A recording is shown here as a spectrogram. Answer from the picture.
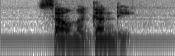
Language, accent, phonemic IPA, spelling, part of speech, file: English, US, /ˌsæl.məˈɡʌn.di/, salmagundi, noun, En-us-salmagundi.ogg
- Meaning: 1. A food consisting of chopped meat and pickled herring, with oil, vinegar, pepper, and onions 2. Hence, any mixture of various ingredients; an olio or medley; a potpourri; a miscellany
